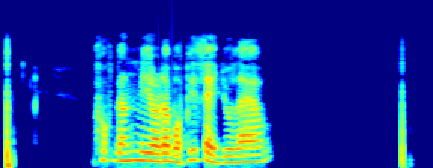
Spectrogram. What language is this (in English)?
Thai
